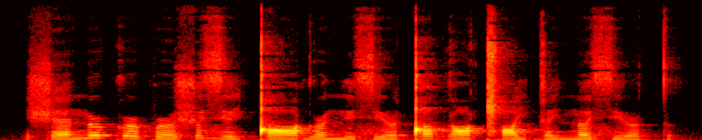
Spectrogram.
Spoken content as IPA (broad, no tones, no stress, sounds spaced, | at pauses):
ʃ ɛ n ə˞ k ə˞ p ə˞ ʃ ʊ zʲ ʌ j ǃ ɑ ɡ ə˞ nʲ ʊ sʲ ə˞ ǃ ʌ ɡ ɑ ǁ ɑ j ɡ ɛ j n ə sʲ ə˞ t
